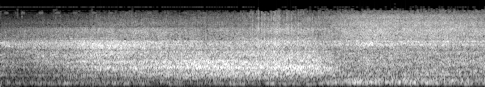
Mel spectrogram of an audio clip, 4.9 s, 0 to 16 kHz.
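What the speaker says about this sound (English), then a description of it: "Once the jet starts moving, it doesn't take long to take off." An F-35B short-takeoff, vertical-landing fighter jet takes off with a loud, close roar that swells over the first second and holds as a broad, sustained engine blast.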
